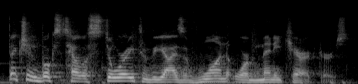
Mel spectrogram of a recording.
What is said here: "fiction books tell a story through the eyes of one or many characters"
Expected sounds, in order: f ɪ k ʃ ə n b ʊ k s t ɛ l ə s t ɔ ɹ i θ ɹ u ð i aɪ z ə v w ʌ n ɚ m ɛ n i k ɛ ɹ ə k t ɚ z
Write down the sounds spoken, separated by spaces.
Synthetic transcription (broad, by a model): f ɪ k ʃ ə n b ʊ k s t ɛ l ə s t ɔ ɹ i θ ɹ u ð i aɪ z ə v w ʌ n ɚ m ɛ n i k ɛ ɹ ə k t ɚ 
